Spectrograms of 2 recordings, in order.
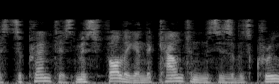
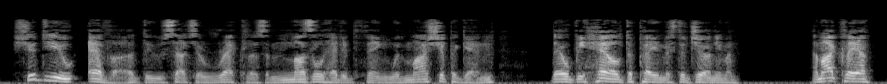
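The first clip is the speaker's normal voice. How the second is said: stern reprimand. Acted. Captain scolding reckless engineer.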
